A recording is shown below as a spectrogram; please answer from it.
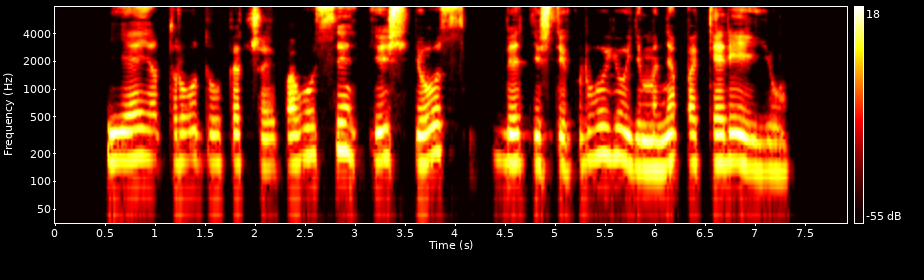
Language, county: Lithuanian, Marijampolė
